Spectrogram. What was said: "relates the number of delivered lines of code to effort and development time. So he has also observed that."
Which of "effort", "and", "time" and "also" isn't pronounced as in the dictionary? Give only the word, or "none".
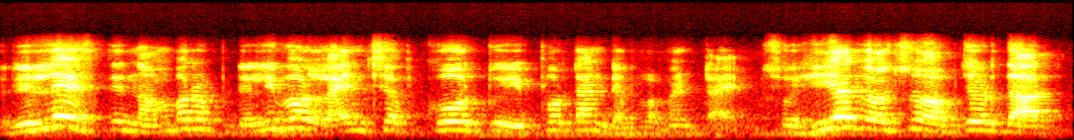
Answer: effort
